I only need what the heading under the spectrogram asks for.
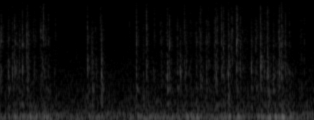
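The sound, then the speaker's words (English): Rapid, irregular clicking of keys on a computer keyboard as someone types a chat message, steady for several seconds, with brief pauses between bursts of typing and no voices. “I'm typing you in chat.”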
